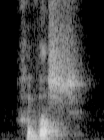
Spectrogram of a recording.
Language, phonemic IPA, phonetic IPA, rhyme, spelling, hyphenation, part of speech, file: Dutch, /ɣəˈʋɑs/, [ɣəˈβ̞äs̪], -ɑs, gewas, ge‧was, noun, Nl-gewas.ogg
- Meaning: 1. crop 2. plant, vegetation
